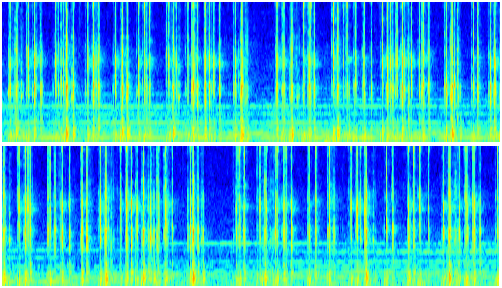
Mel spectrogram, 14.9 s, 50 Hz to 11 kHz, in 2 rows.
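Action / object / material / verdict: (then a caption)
tap / plastic mechanical keyboard / plastic / none. Fingertips type rapidly on a small 65% Bakeneko65 mechanical keyboard with Durock lavender switches, a plastic case and pink-white plastic keycaps, resting on a wooden desk. A dense stream of short, bright, clacky keystrokes comes in quick bursts with brief pauses, each click dying away almost instantly over a faint, steady low hum.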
